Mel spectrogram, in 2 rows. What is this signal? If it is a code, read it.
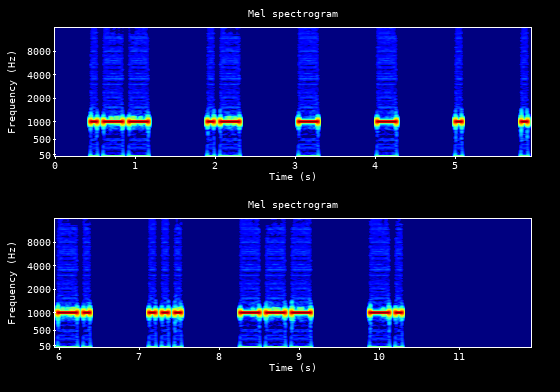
Morse code, heard as a keyed tone, about 15 wpm, spaced as for 8 wpm, 1000 Hz. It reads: WATTERSON
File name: qotdfiles / 8wpm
